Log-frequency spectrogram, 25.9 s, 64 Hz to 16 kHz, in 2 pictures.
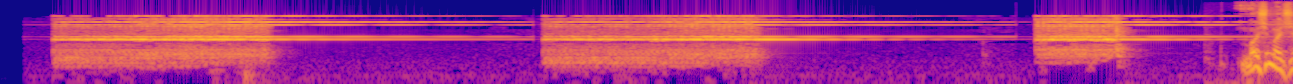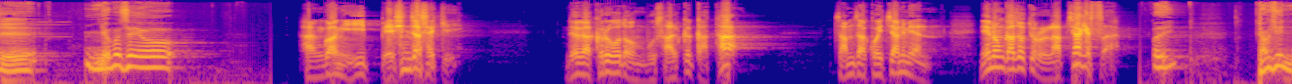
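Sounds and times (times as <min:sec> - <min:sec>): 
telephone ringing with trilling bell tone: 0:00.3 - 0:13.8
speech: 0:12.5 - 0:14.7, 0:16.9 - 0:17.5, 0:18.6 - 0:20.4, 0:21.3 - 0:24.9, 0:25.5 - 0:25.8.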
